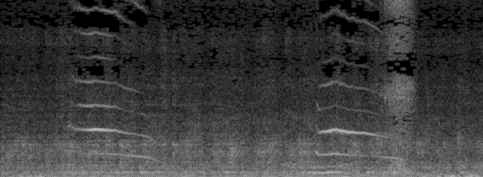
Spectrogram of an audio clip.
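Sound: cat meowing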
